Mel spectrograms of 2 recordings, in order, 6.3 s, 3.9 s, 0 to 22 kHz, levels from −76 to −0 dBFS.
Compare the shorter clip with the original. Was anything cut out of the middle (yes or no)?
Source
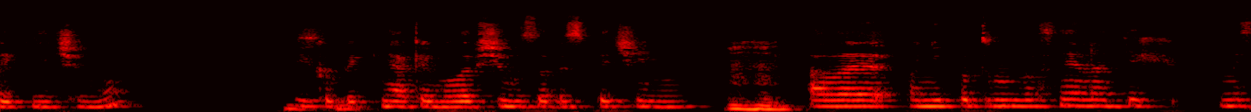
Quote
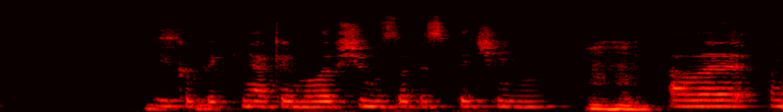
no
